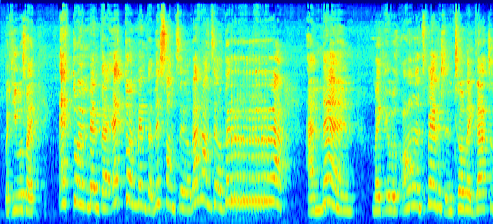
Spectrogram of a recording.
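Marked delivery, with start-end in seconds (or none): 0.9-4.2 ad announcer. Retold or imitated. Imitating the dubbed commercial announcer.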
